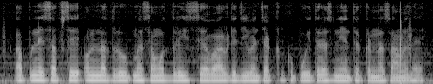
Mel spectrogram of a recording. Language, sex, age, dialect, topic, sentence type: Hindi, male, 18-24, Awadhi Bundeli, agriculture, statement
